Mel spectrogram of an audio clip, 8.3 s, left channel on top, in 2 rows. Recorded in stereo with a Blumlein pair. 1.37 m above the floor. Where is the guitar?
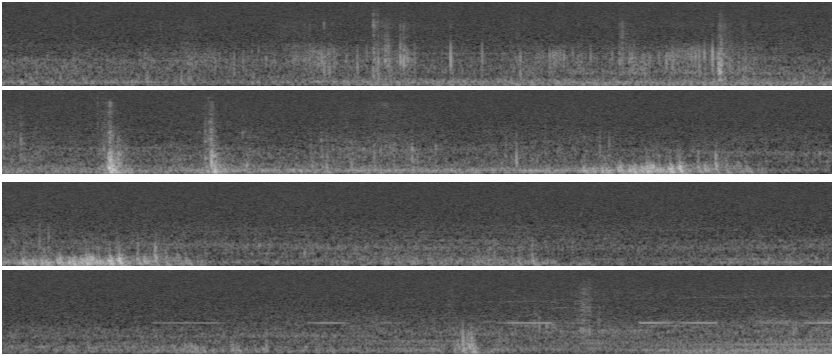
I don't hear a guitar.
